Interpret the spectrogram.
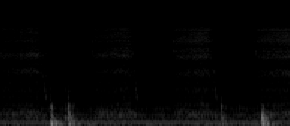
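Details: Barn owl nestling, wild, inside a nest box while eating big rabbit remains; three loud breathy hisses, separated by thumps and tearing knocks as the chick handles its food.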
